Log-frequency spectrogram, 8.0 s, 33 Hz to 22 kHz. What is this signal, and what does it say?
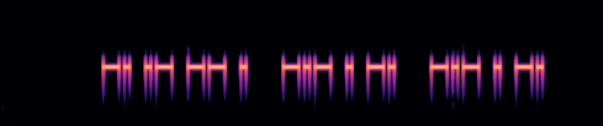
Morse code, heard as a keyed tone, about 17 wpm, 700 Hz. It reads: NAME KEN KEN
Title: Practice QSO - Exchange 1 - Beginning - 17wpm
